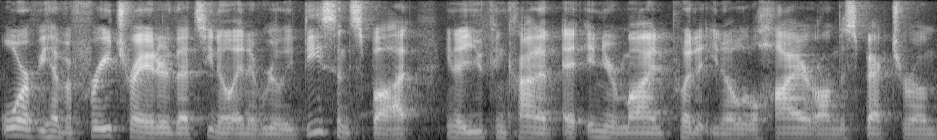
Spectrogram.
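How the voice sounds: The clip is read aloud. It is a natural reading voice.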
